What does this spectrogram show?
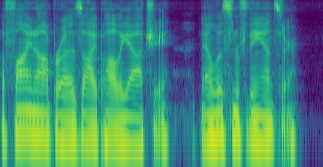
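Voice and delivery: ordinary delivery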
